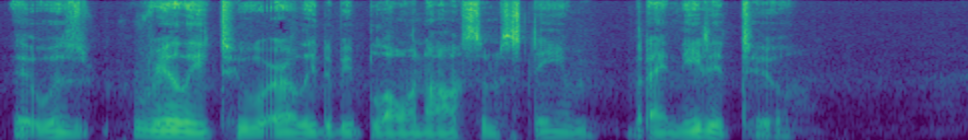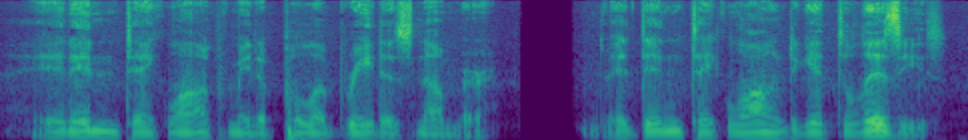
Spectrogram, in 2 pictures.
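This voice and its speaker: Low, mellow male story narrator. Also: dry recording. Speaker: audiobook narrator. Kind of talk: first-person scripted story narration.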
